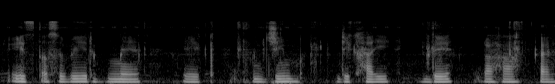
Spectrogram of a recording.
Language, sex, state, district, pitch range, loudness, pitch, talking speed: Hindi, male, Bihar, East Champaran, 120-130 Hz, -35 LUFS, 125 Hz, 95 wpm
